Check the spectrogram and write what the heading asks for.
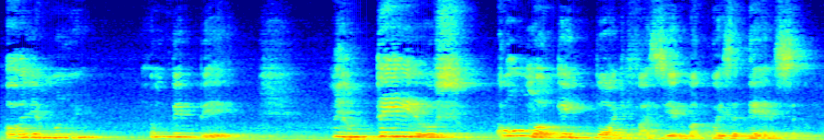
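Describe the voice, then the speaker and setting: A woman's voice: fairly high pitch, animated, takes it slowly, gravelly, warm tone, slight background noise, voice pushed up, heavily acted. A woman voicing an earnest young man just out of a sanatorium, pleading and insistent with his mother, recorded with a far mic in an echoey hall.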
